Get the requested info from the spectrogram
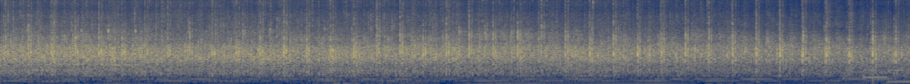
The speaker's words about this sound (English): You want to clap, then you clap very well.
